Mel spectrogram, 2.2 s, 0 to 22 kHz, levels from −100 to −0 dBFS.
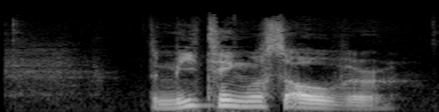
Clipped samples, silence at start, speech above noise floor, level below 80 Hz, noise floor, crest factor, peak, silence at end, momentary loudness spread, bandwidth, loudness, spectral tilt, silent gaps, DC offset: under 0.1%; 0.75 s; 37 dB; -72 dBFS; -68 dBFS; 18 dB; -16 dBFS; 0.25 s; 12 LU; 13.5 kHz; -32 LUFS; -5.5 dB/octave; none; under 0.1%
